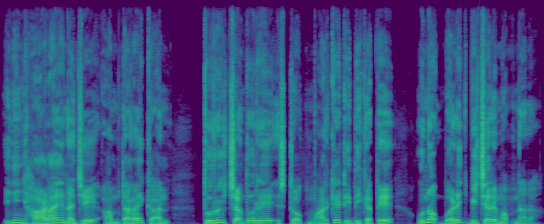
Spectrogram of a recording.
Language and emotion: Santali, surprised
